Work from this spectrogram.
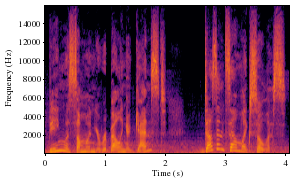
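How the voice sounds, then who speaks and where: A woman's voice: a little high, sing-song, unhurried, faint music behind. A woman playing a candid companion in a fantasy game, conversational and matter-of-fact. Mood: casual. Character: candid, informed female companion in a fantasy party. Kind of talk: naturalistic game dialogue.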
